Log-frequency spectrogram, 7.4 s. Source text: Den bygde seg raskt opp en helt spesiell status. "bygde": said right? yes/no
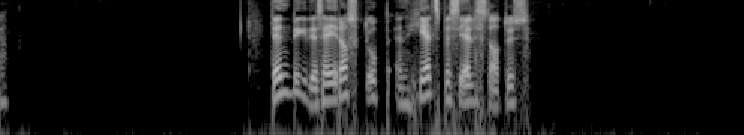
yes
